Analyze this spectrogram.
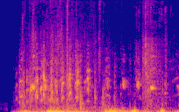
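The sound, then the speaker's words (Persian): A dense chorus of chickens clucking and murmuring at a poultry farm in Bamyan province, continuous and busy, with occasional sharper calls rising above the flock and a low rumble of barn noise underneath. “در سالهای اخیر دهها مرکز پرورش مرغ در بامیان ایجاد شده است که از این ناحیه درآمد خوبی نصیب مرغداران ولایت بامیان می شود.”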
